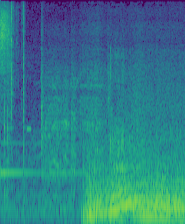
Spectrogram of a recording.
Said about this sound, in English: the sound of this engine music to my ears. I tell you.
